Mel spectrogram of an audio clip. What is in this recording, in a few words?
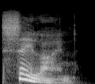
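"saline", British English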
